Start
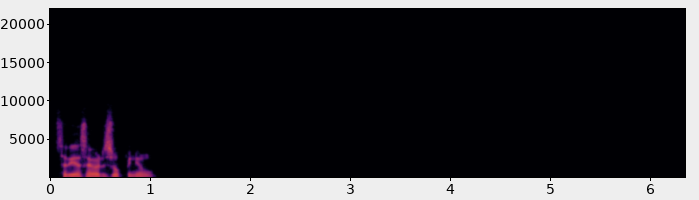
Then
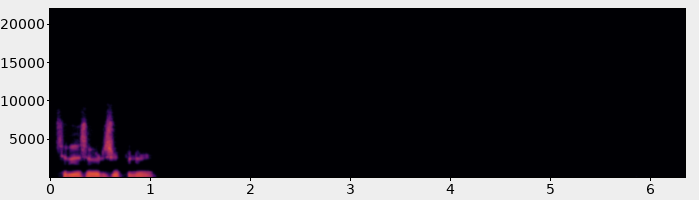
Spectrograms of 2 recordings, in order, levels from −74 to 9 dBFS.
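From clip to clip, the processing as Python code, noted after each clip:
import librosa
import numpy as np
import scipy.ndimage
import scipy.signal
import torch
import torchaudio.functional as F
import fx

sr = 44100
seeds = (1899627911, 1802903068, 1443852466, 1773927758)

y = scipy.signal.sosfilt(scipy.signal.ellip(3, 1.0, 50, [690.0, 2500.0], 'bandstop', fs=sr, output='sos'), x)
y = y * librosa.db_to_amplitude(4.5)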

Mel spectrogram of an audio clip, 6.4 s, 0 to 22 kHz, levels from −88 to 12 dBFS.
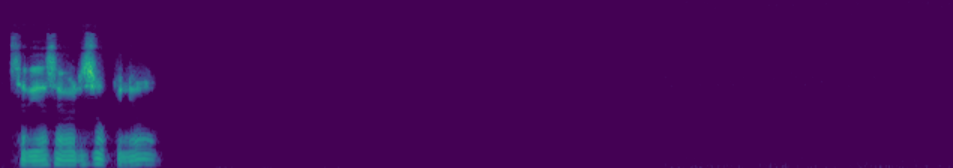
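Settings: y = fx.tilt_eq(x, sr, slope=3.5)
y = fx.fixed_phaser(y, sr, hz=1800.0, stages=6)
y = y * librosa.db_to_amplitude(5.5)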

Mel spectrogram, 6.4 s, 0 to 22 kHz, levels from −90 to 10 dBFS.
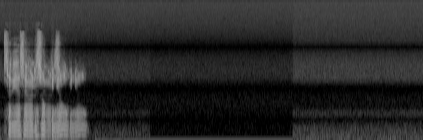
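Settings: y = x + 10.0 ** (-18.0 / 20.0) * np.pad(x, (int(275 * sr / 1000.0), 0))[:len(x)]
y = fx.spectral_comp(y, sr, ratio=4.0)
y = y * librosa.db_to_amplitude(-5.0)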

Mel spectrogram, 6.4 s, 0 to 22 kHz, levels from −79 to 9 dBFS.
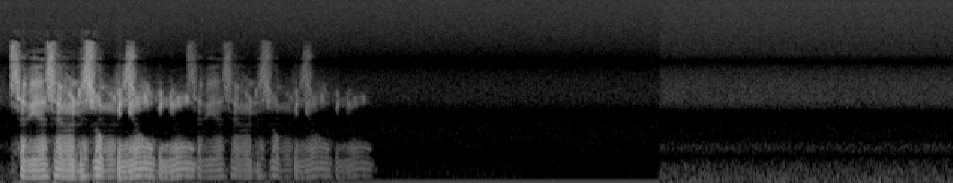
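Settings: y = x + 10.0 ** (-14.5 / 20.0) * np.pad(x, (int(1178 * sr / 1000.0), 0))[:len(x)]
y = y * librosa.db_to_amplitude(6.0)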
